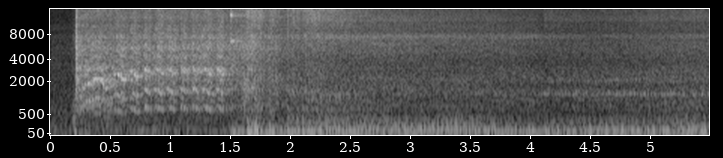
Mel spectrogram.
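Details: Hellcat-swapped Jeep Wrangler with freshly rebuilt V8, after repairing an intermittent fuel pump fault (melted stock connector, sliced wire reloomed): quick crank, clean catch and deep, even idle without stumbling; starts and runs healthy.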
